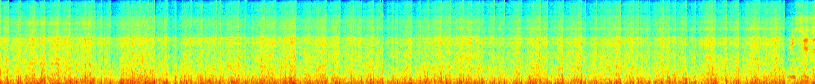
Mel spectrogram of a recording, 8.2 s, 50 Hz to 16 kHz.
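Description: Onboard engine roar from a 2015 Triumph Tiger 800 XRX motorcycle accelerating, a steady loud drone mixed with wind rush, continuous and close throughout.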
